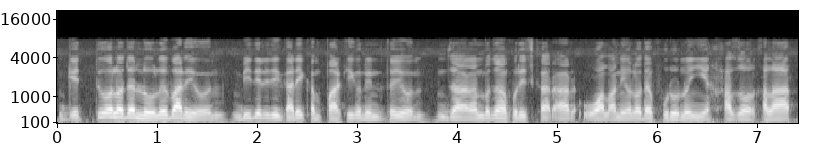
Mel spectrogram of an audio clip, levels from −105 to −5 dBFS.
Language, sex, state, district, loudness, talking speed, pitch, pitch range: Chakma, male, Tripura, Dhalai, -18 LUFS, 170 wpm, 110 Hz, 100-115 Hz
